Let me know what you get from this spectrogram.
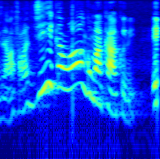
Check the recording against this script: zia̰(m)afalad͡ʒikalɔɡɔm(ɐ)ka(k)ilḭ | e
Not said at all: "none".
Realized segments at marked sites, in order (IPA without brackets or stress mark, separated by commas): none, a, k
